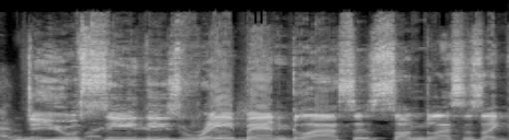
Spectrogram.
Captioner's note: mocking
